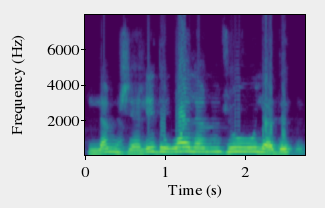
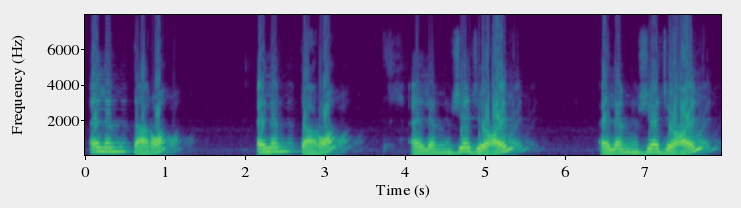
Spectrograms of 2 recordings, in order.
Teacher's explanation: اظہار شفوی، یہاں پر غنہ نہیں ہوگا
